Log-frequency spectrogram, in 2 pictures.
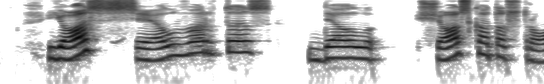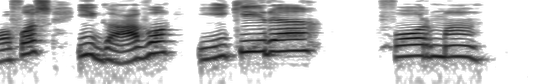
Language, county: Lithuanian, Klaipėda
